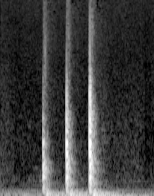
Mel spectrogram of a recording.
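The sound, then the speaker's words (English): Three firm knocks on a door, evenly spaced about a third of a second apart, fairly loud, with no voices and only faint background hum. “But soon afterwards, someone knocked at my door.”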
